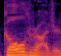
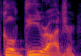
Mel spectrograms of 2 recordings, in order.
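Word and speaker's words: Gol D. Roger: wrong in the media it's not gold roger it's called d roger weber's like yeah i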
